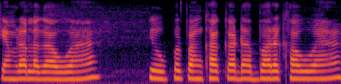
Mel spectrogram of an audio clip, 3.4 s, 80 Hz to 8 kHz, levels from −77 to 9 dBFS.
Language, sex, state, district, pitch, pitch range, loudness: Hindi, female, Jharkhand, Deoghar, 220 Hz, 215-225 Hz, -19 LUFS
